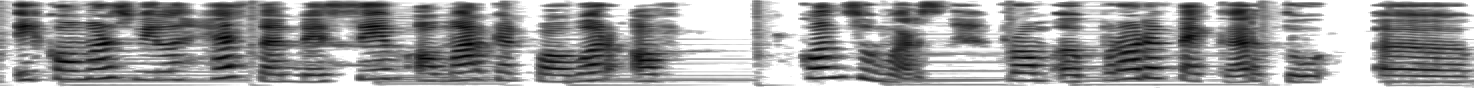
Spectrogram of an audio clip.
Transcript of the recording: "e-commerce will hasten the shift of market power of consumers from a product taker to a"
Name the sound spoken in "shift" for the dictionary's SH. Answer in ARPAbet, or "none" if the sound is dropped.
S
